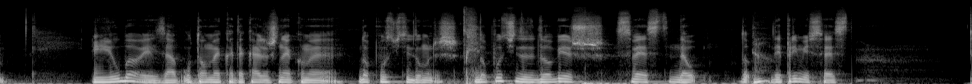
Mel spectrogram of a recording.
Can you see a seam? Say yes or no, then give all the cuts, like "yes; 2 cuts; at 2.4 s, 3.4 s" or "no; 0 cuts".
yes; 1 cut; at 8.5 s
